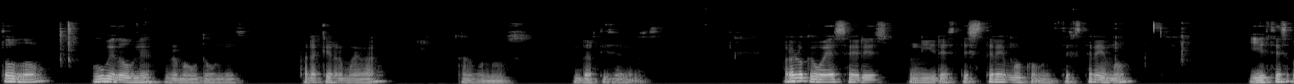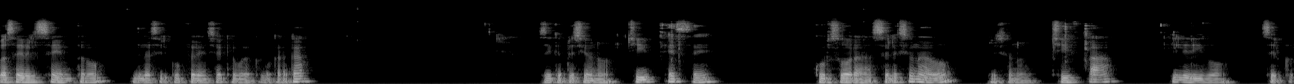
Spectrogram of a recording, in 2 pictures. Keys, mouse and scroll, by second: 0.6 w, 1.4 click, 4.3 typing, 6.1-7.3 drag, 8.9 click, 9.8 click, 10.7 shift+right click, 11.8 j, 12.7 right click, 14.2 click, 16.5 click, 19.6 shift+s, 21.5 click, 23.5 shift+a, 24.9 click.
